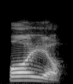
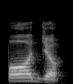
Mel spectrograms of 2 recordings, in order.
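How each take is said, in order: First: It is said in an older Paraguayan accent. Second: It is said in a younger Paraguayan accent. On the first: "the one who is Paraguayan and he, who is sixty years old, he pronounces this word pollo" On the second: "another Paraguayan guy, but this guy is fifteen and he doesn't say pollo, he says pollo"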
